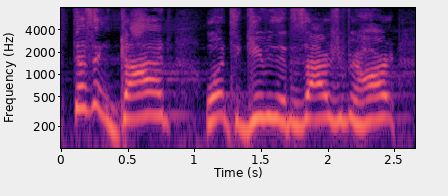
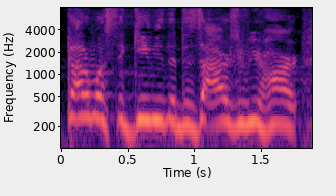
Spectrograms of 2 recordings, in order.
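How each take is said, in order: First: "Doesn't God want" higher, rising as a challenge; questioning. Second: Said in the usual way. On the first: Acted. Christians challenging the preacher, "Doesn't God want" pitched up questioningly. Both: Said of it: "how many times I've heard Christians say".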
